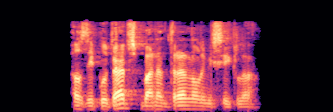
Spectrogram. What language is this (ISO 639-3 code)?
cat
